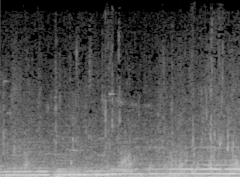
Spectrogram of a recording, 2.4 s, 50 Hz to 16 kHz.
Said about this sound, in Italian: Quella che sentite è la voce delle bolle di Magadino, il suono di un territorio relativamente piccolo, poco più di 2 km², che ospita la più grande varietà di flora e fauna del Ticino.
